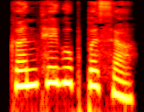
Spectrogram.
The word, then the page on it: ಕಂಥೆಗುಪ್ಪಸ: Kannada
